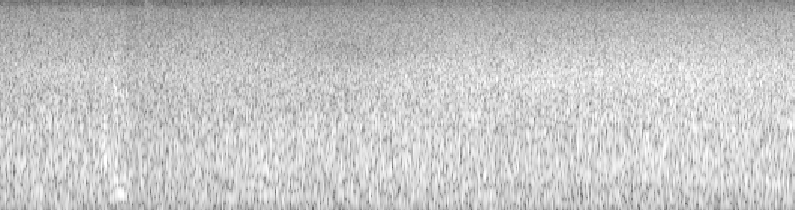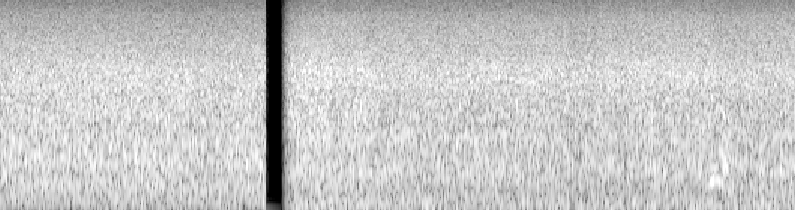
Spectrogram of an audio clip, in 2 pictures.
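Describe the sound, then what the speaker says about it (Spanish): A large waterfall in Norway roars as a steady, loud broadband rush, broken by a brief dropout near the end before resuming. "Ah, sí, una cascada grande."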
